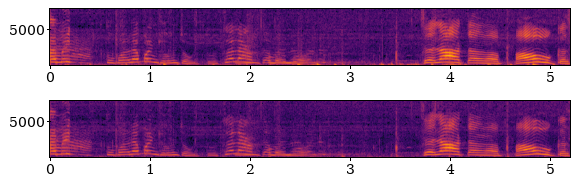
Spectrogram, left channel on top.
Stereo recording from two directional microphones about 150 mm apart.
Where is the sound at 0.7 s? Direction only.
10° right (ahead or behind).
